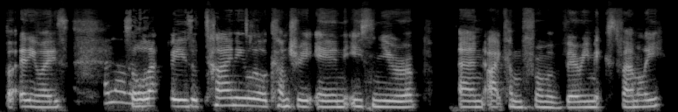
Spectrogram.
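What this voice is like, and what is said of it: Latvian accent mixed with British. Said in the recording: “I'm from Latvia, as you can hear from my accent, which is mixed with British now”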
